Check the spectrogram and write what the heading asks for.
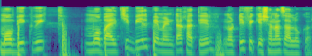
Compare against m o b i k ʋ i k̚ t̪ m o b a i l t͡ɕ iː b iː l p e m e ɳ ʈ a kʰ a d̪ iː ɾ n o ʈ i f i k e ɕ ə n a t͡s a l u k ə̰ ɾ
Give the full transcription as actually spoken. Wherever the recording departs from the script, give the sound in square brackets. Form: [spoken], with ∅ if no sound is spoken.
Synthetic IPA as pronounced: m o b i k ʋ i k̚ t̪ m o b a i l t͡ɕ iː b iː l p e m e ɳ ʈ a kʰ a [t̪] iː ɾ n o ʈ i f i k e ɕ ə n a t͡s a l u k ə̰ ɾ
